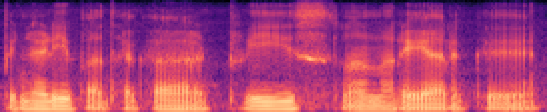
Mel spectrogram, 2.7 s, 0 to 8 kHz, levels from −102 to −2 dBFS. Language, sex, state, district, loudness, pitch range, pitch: Tamil, male, Tamil Nadu, Namakkal, -17 LUFS, 95-115 Hz, 100 Hz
